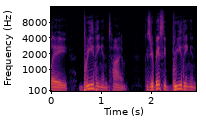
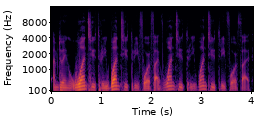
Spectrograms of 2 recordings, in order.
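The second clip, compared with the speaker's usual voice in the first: counting the three five block, fading softer and lower; counting the rhythm; 3 semitones lower, 4 dB quieter than usual. Shown as a demonstration. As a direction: count it out, letting it sink away. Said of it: "this is a three five rhythm block".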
